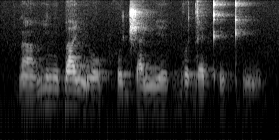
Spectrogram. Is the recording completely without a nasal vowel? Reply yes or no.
no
